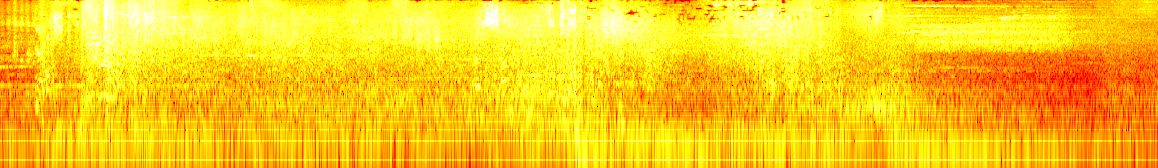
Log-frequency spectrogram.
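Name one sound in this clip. Game spell effects crackle and boom during a fight.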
